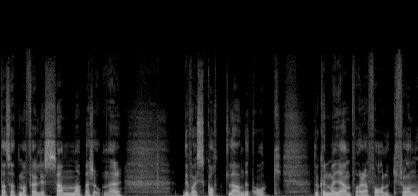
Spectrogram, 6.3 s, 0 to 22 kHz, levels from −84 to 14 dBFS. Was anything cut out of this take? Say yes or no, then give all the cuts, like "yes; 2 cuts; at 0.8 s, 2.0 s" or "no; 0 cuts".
yes; 1 cut; at 3.8 s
